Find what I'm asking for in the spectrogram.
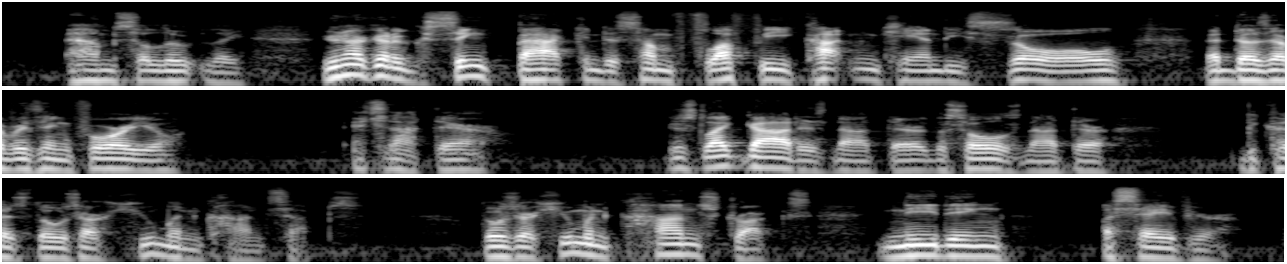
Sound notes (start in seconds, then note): none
